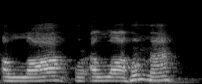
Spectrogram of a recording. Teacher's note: be light but if you make it heavy a lot right so the back of the tongue is rising to make it heavy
